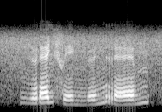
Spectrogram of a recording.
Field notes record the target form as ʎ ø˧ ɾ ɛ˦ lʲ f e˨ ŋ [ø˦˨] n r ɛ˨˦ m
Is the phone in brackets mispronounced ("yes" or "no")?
yes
